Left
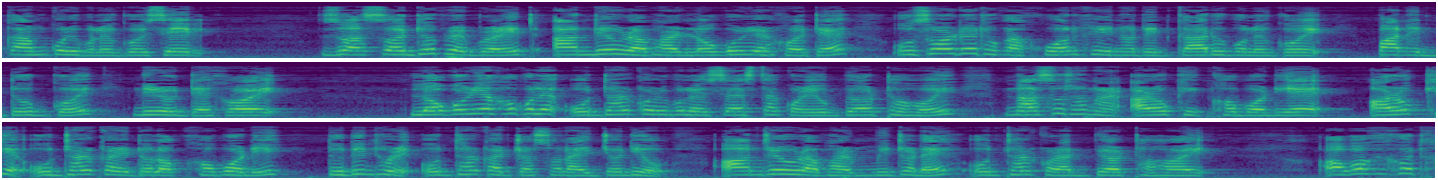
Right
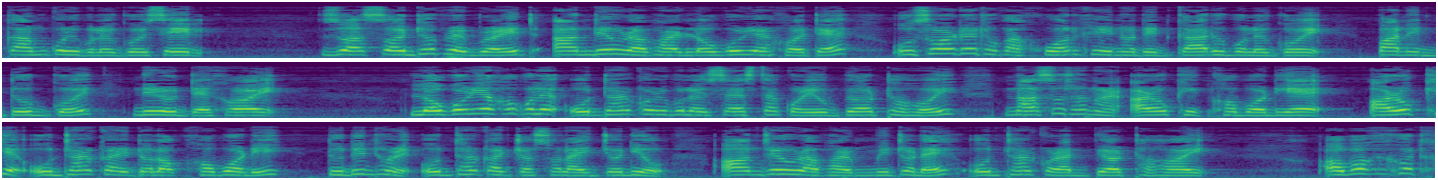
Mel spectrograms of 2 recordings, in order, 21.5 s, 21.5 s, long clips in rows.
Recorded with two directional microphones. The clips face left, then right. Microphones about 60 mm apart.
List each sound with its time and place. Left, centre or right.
0.0 s a man's voice: right
13.6 s a man's voice: right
